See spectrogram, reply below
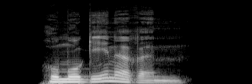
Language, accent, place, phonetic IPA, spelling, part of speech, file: German, Germany, Berlin, [ˌhomoˈɡeːnəʁəm], homogenerem, adjective, De-homogenerem.ogg
- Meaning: strong dative masculine/neuter singular comparative degree of homogen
